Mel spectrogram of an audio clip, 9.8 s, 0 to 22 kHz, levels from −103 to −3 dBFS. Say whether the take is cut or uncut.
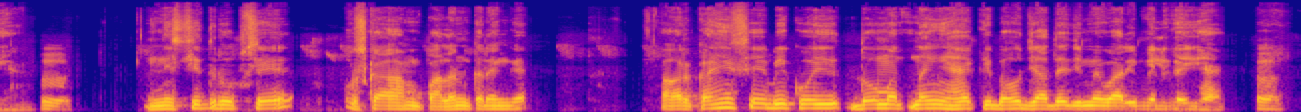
uncut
